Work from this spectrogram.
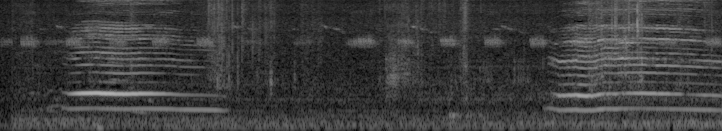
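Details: Indoor house cats shrieking at a cat seen outside. Two drawn-out, level yowls sit a few seconds apart, each over a second long, with quiet room noise and faint thumps between them.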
